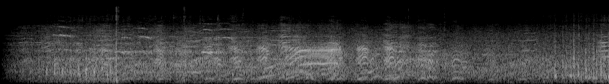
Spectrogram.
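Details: A dense chorus of low, gruff, growling calls from razorbills, recorded close up, with a few mild alarm calls near the start and some wingbeats.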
